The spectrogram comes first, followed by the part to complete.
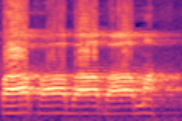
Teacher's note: ઓષ્ઠ્ય, હોડ ભેગા થાય છે.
